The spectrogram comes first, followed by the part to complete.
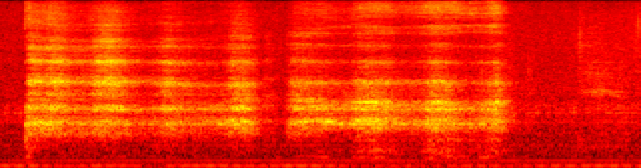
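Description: A man breathing deeply and audibly in a slow costodiaphragmatic breathing exercise: two long breaths of about two seconds each, with a brief break between, stopping about five seconds in.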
